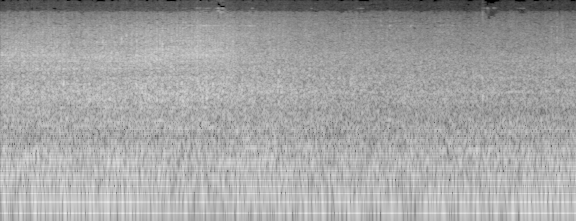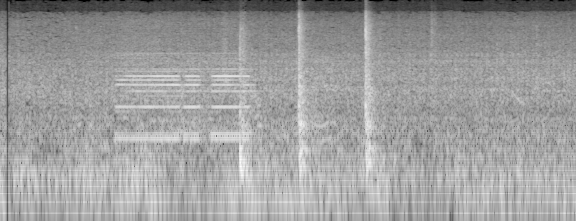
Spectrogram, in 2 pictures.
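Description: Vehicle engines running amid street noise. A vehicle horn gives two short toots about seven seconds in, followed by three sharp knocks a little over half a second apart.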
